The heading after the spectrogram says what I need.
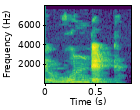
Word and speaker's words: wounded: ওকে, উন্ডেড। Wounded মানে জানি। WOUNDED, উন্ডেড, এটার উচ্চারণটা একটু ভিন্ন, আমি বলেছিলাম।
